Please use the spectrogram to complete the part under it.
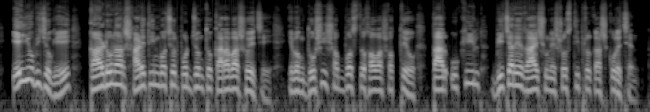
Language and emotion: Bengali, neutral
